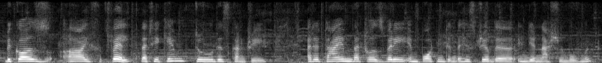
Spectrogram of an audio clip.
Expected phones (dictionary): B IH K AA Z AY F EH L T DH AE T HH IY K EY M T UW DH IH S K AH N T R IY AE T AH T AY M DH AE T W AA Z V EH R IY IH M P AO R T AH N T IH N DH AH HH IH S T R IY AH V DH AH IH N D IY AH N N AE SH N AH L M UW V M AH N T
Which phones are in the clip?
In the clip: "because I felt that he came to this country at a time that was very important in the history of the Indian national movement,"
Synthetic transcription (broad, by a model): B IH K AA Z AY F EH L T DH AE T HH IY K EY M T UW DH IH S K AH N T R IY AE T AH T AY M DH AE T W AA Z V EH R IY IH M P AO R T AH N T IH N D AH HH IH S T R IY AH V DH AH IH N D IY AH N N AE SH N AH L M UW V M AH N T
